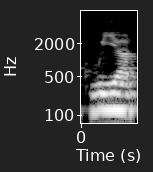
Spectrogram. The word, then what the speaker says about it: guía: Ella está leyendo un prospecto o una guía turística. – Guía. This is pronounced guía turística. Okay? Guía. So the U is silent.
